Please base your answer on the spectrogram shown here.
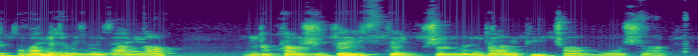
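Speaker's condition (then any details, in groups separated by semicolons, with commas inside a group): Spinal muscular atrophy; right-click via two keys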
